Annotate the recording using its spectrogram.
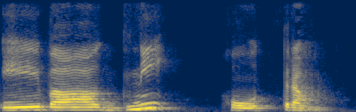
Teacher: So half ga followed by full ni. So Evagnihotram.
